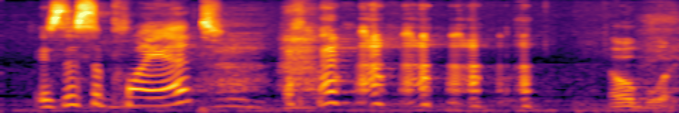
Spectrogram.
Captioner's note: laughing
